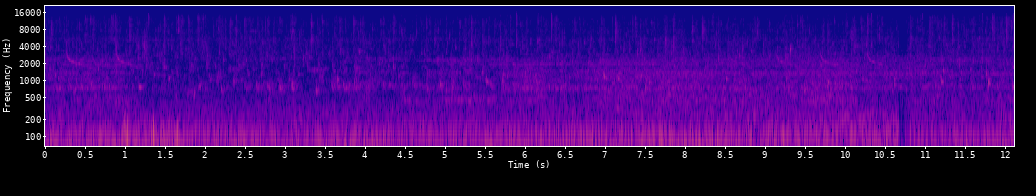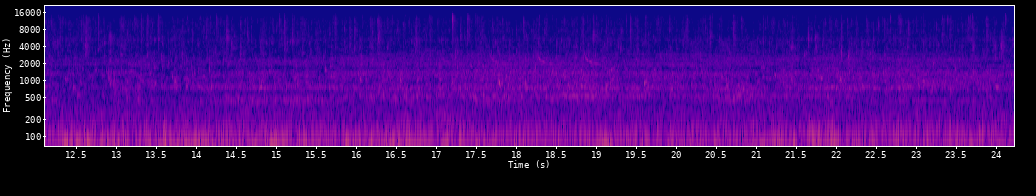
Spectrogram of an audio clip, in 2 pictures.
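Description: A man murmurs softly up close.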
